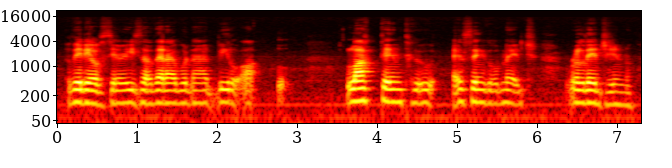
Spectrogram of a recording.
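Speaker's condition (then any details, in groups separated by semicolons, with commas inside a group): Cerebral palsy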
